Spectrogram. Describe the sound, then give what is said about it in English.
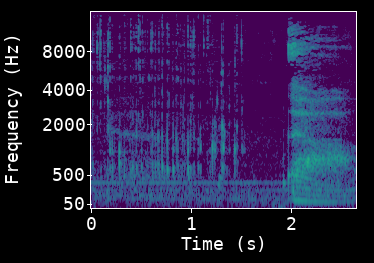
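Light clinks and handling noises, then hot coffee suddenly starts pouring from a small Japanese thermos into a cup in a steady, rushing stream that continues to the end. “And I've just, God, I should have held the mic closer for, you could hear it being poured.”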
